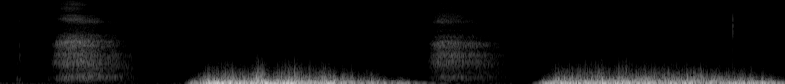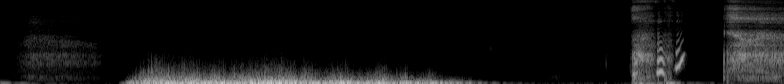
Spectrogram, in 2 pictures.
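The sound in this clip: Gentle blowing into the listener's ear comes as three long, soft, breathy puffs, each preceded by a brief light inhale, with quiet pauses between them.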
